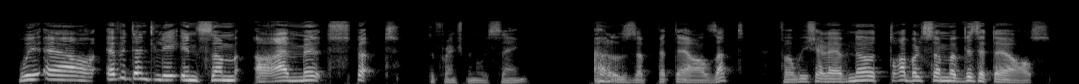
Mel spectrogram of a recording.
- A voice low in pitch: No, medium, 170 Hz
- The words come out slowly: Yes, slow, 120 wpm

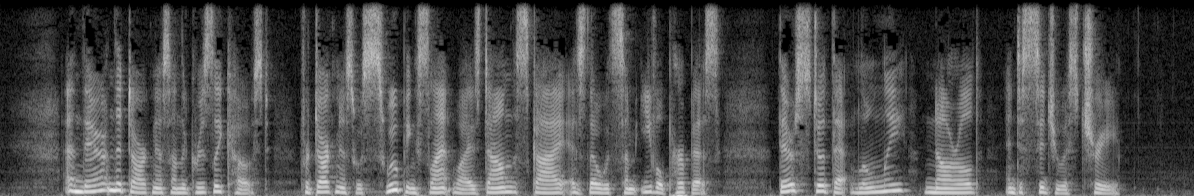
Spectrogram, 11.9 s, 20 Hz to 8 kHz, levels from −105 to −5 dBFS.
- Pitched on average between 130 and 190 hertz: Yes, medium, 185 Hz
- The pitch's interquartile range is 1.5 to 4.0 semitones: Yes, average, 3.3 semitones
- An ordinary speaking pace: Yes, average, 155 wpm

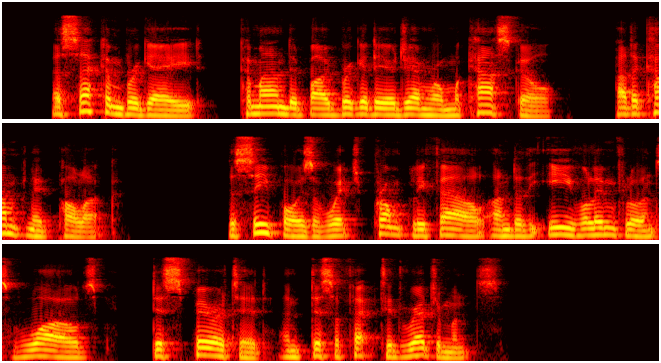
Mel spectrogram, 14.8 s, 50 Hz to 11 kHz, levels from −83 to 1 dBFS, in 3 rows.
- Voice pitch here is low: Yes, low, 130 Hz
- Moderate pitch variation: Yes, average, 3.2 semitones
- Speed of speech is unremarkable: No, slow, 110 wpm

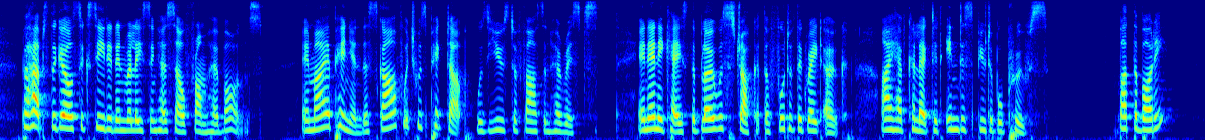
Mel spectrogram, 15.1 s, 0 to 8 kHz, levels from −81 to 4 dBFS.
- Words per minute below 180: No, average, 185 wpm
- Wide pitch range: No, average, 3.8 semitones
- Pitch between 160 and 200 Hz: No, high, 220 Hz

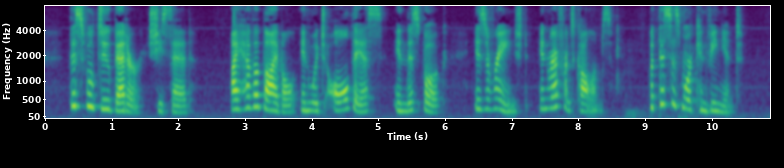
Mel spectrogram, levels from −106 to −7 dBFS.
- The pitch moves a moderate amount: No, wide, 6.1 semitones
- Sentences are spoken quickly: No, average, 150 wpm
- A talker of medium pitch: No, high, 230 Hz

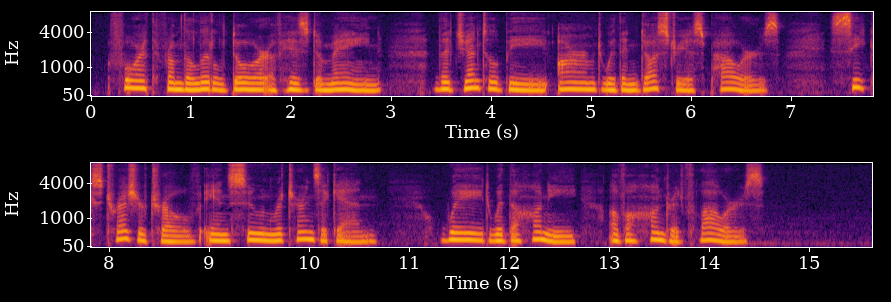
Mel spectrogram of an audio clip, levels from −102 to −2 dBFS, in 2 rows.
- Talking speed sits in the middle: No, slow, 115 wpm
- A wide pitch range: No, average, 2.9 semitones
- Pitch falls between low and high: Yes, medium, 180 Hz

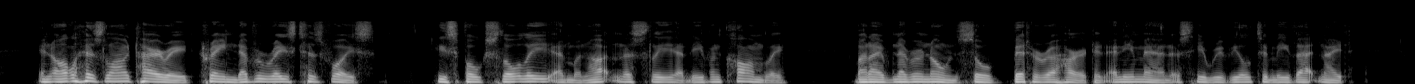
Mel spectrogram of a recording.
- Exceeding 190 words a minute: No, average, 155 wpm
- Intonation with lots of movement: No, average, 2.9 semitones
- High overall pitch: No, low, 115 Hz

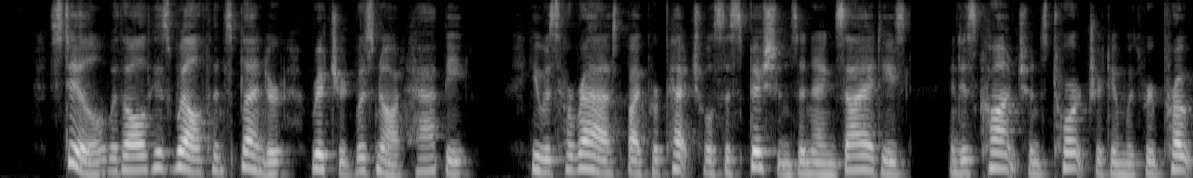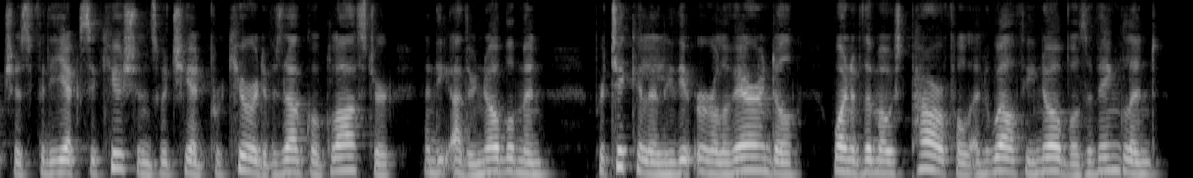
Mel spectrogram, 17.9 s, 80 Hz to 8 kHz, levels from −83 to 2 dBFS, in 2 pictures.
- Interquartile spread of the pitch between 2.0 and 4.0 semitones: Yes, average, 3.7 semitones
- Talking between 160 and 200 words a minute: Yes, average, 190 wpm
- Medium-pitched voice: Yes, medium, 155 Hz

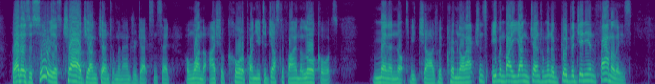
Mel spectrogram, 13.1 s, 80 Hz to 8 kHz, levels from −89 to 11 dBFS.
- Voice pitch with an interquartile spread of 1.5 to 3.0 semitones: No, wide, 5.6 semitones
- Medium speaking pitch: No, low, 125 Hz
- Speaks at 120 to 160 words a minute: No, average, 190 wpm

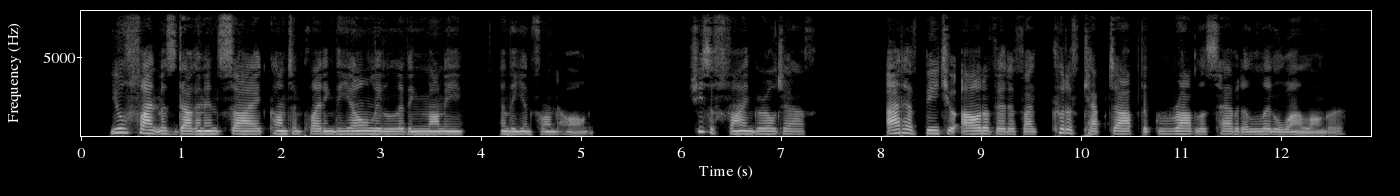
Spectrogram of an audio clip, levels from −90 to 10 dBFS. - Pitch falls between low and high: Yes, medium, 165 Hz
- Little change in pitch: Yes, narrow, 2.1 semitones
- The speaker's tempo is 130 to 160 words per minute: No, average, 170 wpm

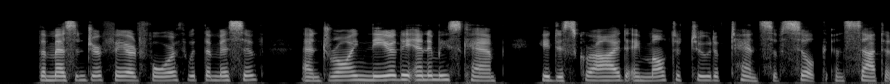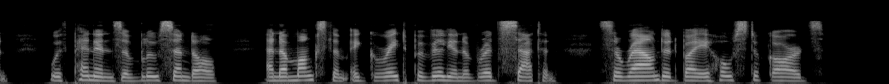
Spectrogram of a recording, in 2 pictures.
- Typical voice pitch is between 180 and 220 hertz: Yes, medium, 185 Hz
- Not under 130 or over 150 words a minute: Yes, average, 145 wpm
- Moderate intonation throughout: No, narrow, 1.9 semitones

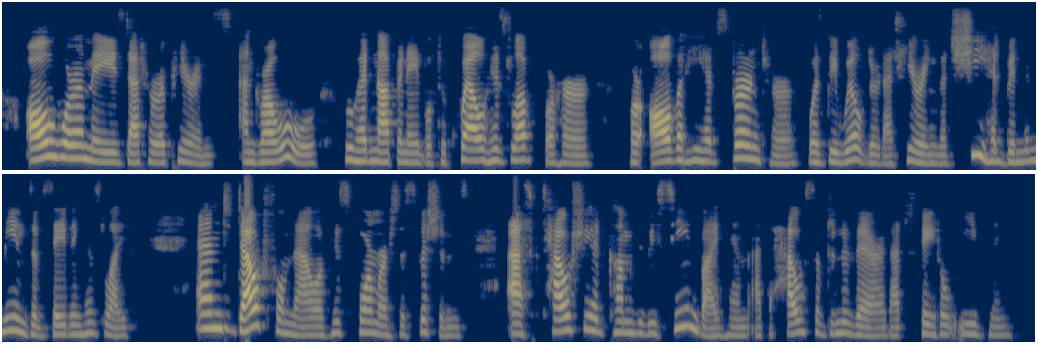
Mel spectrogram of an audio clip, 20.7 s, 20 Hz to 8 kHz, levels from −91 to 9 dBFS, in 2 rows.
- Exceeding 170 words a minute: Yes, average, 190 wpm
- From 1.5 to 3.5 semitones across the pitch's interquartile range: No, average, 4.5 semitones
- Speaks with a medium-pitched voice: Yes, medium, 175 Hz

